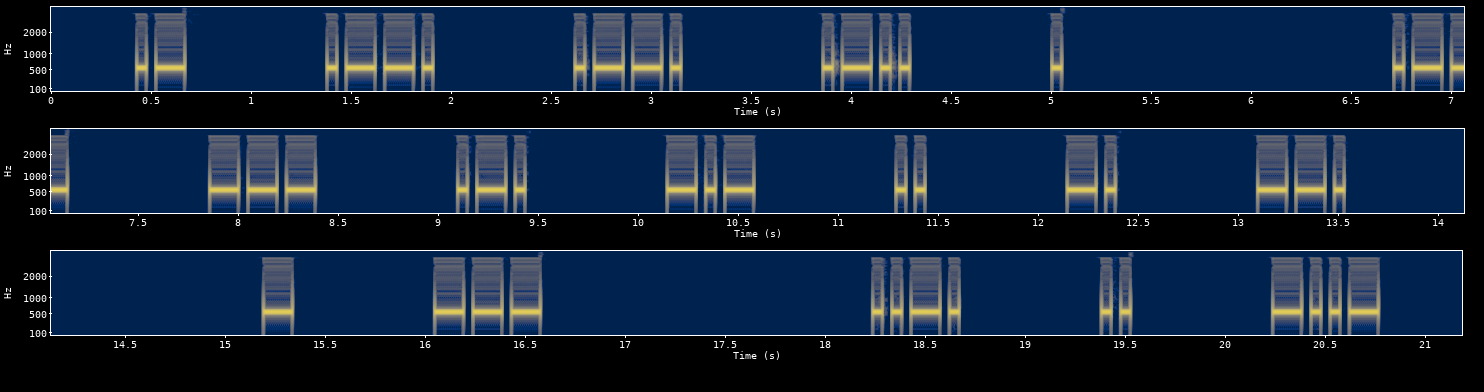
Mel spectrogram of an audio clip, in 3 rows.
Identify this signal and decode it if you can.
Morse code, heard as a keyed tone, about 25 wpm, spaced as for 10 wpm, 550 Hz. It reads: APPLE WORKING TO FIX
